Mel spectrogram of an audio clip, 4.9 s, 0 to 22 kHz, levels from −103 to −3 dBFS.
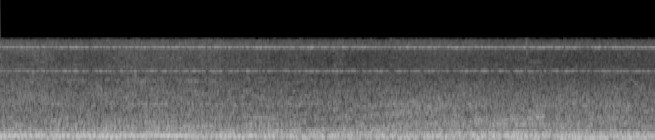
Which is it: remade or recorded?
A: recorded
